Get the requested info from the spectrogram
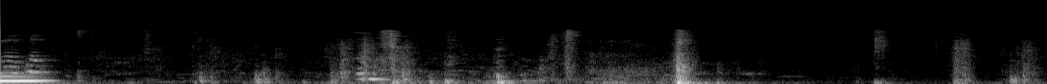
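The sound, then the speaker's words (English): Handling noises and knocks build to a solid thud as a door that had been left open is pushed shut, in Alaska on a hot day, followed by a few lighter taps, with muffled voices in the background. “I got to shut this door, or we're going to have. I left it open.”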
